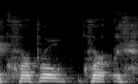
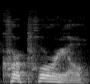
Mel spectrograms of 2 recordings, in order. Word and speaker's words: corporeal: yeah so uh as that's a corporal corporeal pardon me yeah it's it's late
